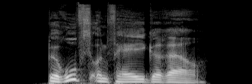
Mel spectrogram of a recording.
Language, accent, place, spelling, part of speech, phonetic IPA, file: German, Germany, Berlin, berufsunfähigerer, adjective, [bəˈʁuːfsʔʊnˌfɛːɪɡəʁɐ], De-berufsunfähigerer.ogg
- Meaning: inflection of berufsunfähig: 1. strong/mixed nominative masculine singular comparative degree 2. strong genitive/dative feminine singular comparative degree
